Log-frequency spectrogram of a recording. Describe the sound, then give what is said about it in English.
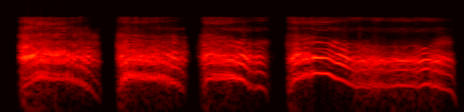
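A person's voice imitates an eagle's cry in four loud, raspy, harmonic screeches with short gaps between them, the last one longer and drawn out. “Give us your eagle.”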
